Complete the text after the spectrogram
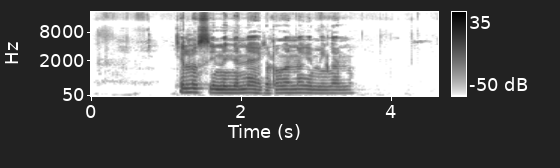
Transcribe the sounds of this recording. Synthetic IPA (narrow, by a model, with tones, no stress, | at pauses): ke˦lo˦si˦nɛ˨ɲɛ˨nɛ˦˨ke˨ɾo˦ŋa˦na˦ke˦mi˨ŋa˦no˦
